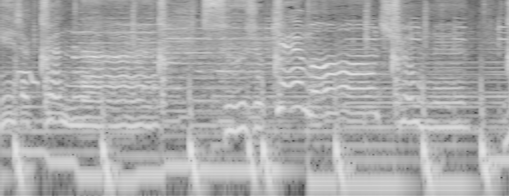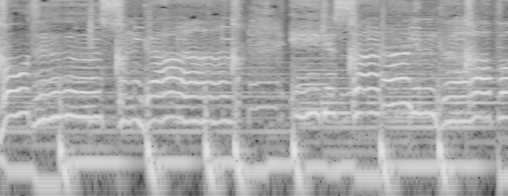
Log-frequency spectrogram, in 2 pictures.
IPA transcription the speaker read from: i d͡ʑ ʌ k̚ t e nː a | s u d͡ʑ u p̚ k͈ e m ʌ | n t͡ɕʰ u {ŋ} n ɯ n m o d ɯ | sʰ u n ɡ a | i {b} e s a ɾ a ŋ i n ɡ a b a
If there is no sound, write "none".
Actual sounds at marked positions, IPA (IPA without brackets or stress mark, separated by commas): ŋ, ɡ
